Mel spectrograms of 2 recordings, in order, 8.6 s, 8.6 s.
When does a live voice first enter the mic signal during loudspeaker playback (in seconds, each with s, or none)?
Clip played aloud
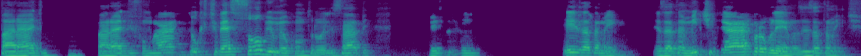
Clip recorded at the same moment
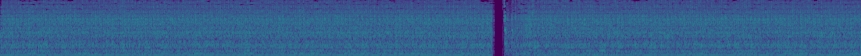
none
